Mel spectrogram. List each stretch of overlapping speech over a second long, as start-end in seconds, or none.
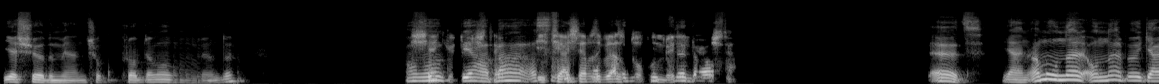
4.1-7.1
